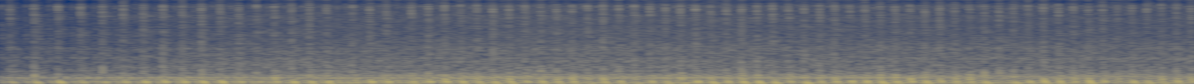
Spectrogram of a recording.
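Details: Yard King snowblower, full throttle, choke on; choppy, uneven chugging that stumbles and picks up while the carburetor high-speed mixture screw is adjusted.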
